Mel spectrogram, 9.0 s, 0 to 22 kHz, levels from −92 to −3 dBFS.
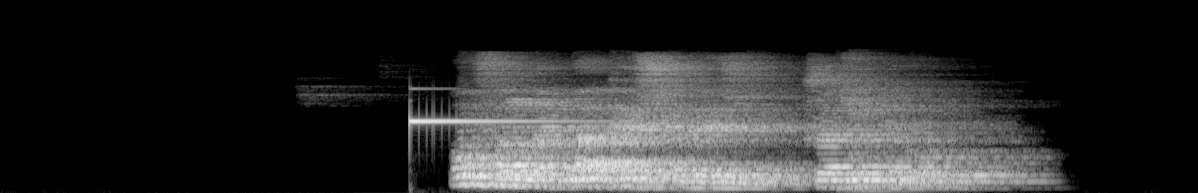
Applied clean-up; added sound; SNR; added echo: none; Piano; 10 dB; reverberation time 2.2 s.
